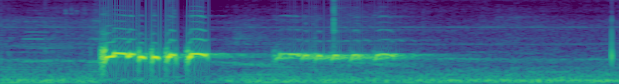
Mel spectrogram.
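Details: Zebra dove, a local Indonesian bird in lively song that sets other doves calling: a quick run of loud clipped coos, then a gentler purring trill lasting nearly a second. Another loud note begins at the end over a low steady hum.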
